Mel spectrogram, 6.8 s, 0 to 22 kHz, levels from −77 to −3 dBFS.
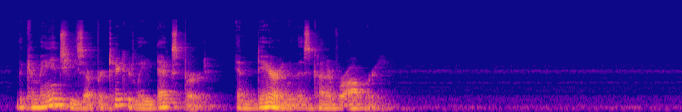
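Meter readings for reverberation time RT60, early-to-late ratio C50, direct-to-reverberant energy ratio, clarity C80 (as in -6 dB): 0.55 s, 10.5 dB, 3.0 dB, 14.5 dB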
